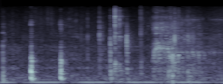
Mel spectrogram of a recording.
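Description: A few light taps and clicks of craft tools being handled on a cutting mat: the pencil is set down and a metal ruler is picked up, over a steady low hum.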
